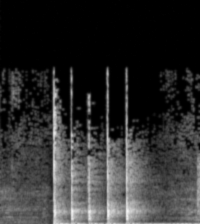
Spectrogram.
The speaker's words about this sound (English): When all of a sudden, there's a knock on the door. It's a bar, you should just come in.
